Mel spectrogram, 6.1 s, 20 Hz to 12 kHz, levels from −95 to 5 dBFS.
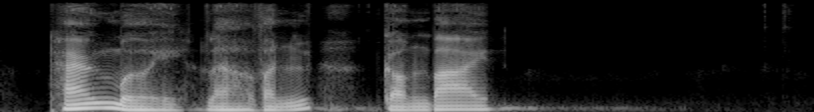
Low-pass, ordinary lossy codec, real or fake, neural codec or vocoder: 10.8 kHz; AAC, 64 kbps; fake; codec, 24 kHz, 0.9 kbps, WavTokenizer, small release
